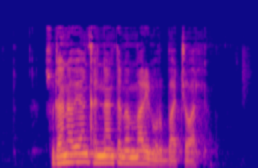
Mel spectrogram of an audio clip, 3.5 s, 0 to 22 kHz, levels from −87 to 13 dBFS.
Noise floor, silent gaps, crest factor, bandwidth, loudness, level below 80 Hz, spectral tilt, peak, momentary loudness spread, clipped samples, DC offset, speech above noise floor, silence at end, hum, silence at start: -65 dBFS; none; 22 dB; 11.5 kHz; -22 LUFS; -64 dBFS; -4.5 dB/octave; -2 dBFS; 9 LU; under 0.1%; under 0.1%; 43 dB; 0.75 s; none; 0.6 s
